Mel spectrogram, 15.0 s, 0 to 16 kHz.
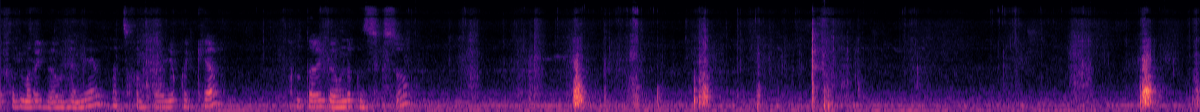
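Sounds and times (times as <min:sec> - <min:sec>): spoon stirring food in a bowl: 0:05.6 - 0:11.7.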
